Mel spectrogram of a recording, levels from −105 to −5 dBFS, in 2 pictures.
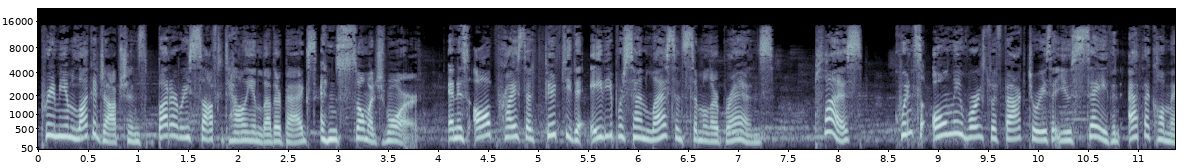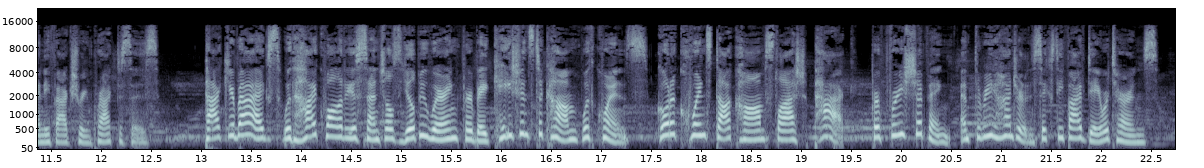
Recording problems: background chatter; faint; throughout; 4 voices, 25 dB below the speech

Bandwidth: 14.5 kHz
